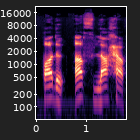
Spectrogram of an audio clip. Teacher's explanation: دال کے اوپر قلقلہ کریں گے، کمزور قلقلہ ہوگا، قد افلح، فا کے اندر صفت ہمس ہے، سانس جاری ہوگا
